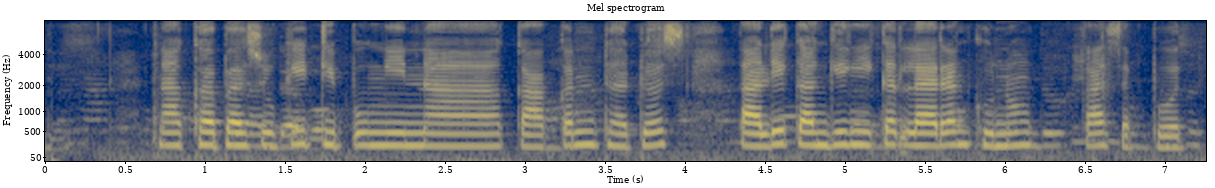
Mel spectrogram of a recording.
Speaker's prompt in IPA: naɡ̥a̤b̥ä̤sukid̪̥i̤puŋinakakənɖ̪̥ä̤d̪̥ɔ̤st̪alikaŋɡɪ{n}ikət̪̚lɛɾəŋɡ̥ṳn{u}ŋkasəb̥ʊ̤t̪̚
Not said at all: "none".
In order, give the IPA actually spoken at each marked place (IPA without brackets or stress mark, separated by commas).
ŋ, ʊ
